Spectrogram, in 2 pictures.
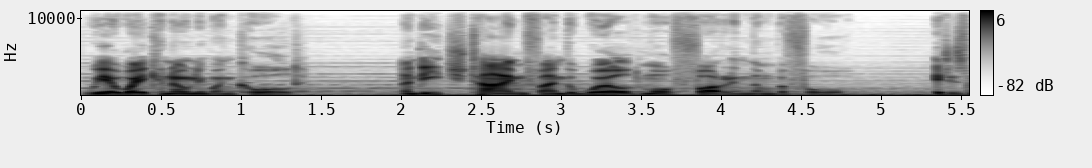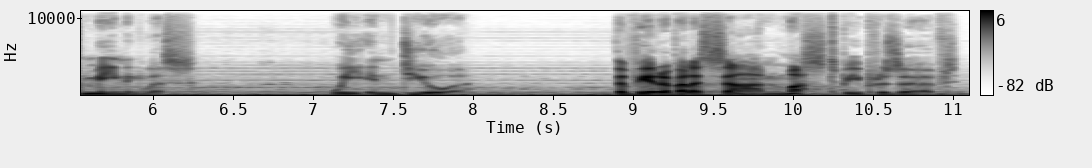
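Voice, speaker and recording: Game elf sentinel: proud, solemn, archaic diction, lowish pitch, faint music behind. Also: male voice, expressive, bright, forceful tone. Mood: grave, weary. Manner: formal, archaic, measured phrasing. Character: proud, weary, ancient elven sentinel, stern and solemn. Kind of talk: dramatic video game acting. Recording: long hall reverb, music underneath.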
